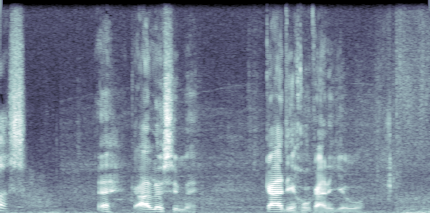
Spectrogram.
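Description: A man answers calmly up close.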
